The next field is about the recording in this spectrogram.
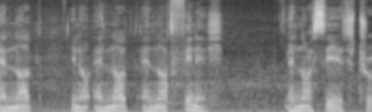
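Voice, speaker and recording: Over noticeable background noise, a man with a non-native accent talks fairly quickly at a fairly low pitch. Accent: noticeable foreign. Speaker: motivational vlogger. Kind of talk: motivational talk.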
